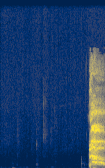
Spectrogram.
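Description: Near silence, then a man starts talking near the end.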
